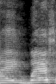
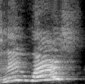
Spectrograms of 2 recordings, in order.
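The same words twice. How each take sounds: First: Said in the usual way. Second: Very high, loud squeal of a name; excited high-pitched hello; squeaky high greeting. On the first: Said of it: "greeting repeated". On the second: Real, not acted. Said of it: "second greeting squeaked high".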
